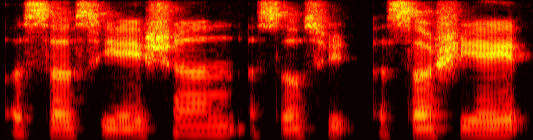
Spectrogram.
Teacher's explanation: trying to lightly touch that first syllable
